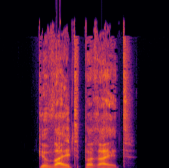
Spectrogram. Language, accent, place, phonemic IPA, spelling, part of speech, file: German, Germany, Berlin, /ɡəˈvalt.bəˌʁaɪ̯t/, gewaltbereit, adjective, De-gewaltbereit.ogg
- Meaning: prone to violence; violent (inclined and likely to act violently, especially of groups, but also individuals)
